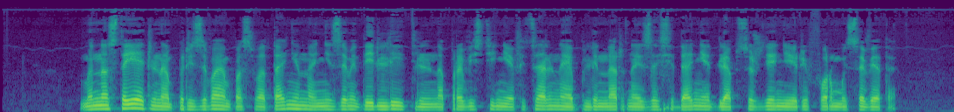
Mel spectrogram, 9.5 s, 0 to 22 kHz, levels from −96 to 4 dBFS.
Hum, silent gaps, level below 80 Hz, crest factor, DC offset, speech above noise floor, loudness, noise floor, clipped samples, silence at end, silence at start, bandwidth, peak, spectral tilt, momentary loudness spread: none; none; -54 dBFS; 18 dB; under 0.1%; 43 dB; -20 LUFS; -62 dBFS; under 0.1%; 0.6 s; 0.8 s; 16.5 kHz; -2 dBFS; -6.5 dB/octave; 7 LU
